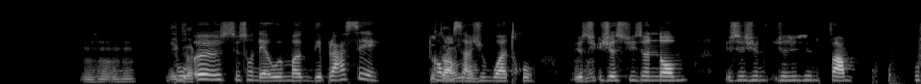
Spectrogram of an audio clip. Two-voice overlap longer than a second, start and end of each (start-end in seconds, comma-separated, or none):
none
